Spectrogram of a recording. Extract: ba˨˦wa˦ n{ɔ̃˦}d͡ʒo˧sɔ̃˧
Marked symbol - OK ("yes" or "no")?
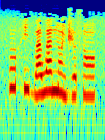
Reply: no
